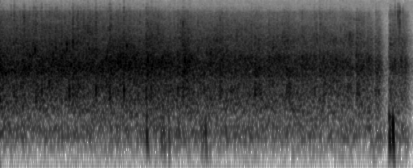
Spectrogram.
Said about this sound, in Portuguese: Quando a pessoa tem um encontro, aplauda ele, por favor, ele merece.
